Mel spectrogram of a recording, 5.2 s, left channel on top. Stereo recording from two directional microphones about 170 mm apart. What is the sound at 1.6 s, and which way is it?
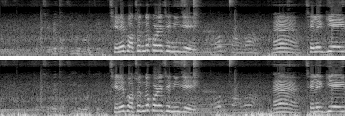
A woman's voice, 10° right (ahead or behind).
